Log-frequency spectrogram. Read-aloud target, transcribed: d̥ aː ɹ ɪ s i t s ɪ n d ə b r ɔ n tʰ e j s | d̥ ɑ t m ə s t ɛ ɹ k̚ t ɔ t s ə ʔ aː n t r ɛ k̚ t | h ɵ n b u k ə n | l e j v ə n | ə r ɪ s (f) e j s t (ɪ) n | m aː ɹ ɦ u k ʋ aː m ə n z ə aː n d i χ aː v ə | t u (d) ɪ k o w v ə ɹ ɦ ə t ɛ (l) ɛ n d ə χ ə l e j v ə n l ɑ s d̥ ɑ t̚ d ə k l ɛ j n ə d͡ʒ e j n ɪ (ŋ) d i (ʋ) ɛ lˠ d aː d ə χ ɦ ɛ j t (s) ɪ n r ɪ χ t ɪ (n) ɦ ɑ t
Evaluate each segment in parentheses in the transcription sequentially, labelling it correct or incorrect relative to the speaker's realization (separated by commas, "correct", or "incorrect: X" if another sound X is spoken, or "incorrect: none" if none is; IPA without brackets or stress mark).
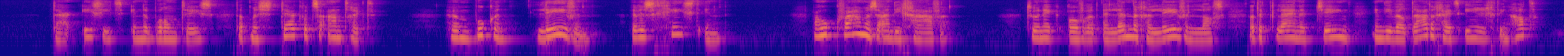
incorrect: χ, correct, incorrect: n, correct, incorrect: n, correct, correct, incorrect: ŋ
